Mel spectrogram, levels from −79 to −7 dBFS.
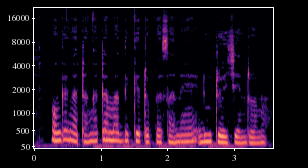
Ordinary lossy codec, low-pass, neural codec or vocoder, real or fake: none; none; vocoder, 44.1 kHz, 128 mel bands every 512 samples, BigVGAN v2; fake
